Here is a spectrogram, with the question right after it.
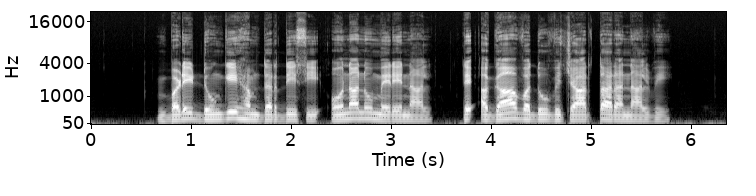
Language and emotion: Punjabi, neutral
